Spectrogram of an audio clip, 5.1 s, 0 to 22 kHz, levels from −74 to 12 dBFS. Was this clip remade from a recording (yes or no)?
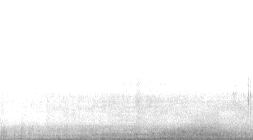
yes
